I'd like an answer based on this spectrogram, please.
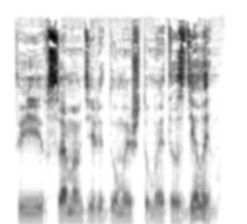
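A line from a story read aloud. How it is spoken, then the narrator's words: Quiet question. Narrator (Russian): тихо спросил Вальтер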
